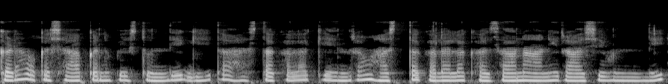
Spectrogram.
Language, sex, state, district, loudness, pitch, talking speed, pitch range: Telugu, female, Telangana, Mahabubabad, -16 LUFS, 180 Hz, 125 wpm, 175-195 Hz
